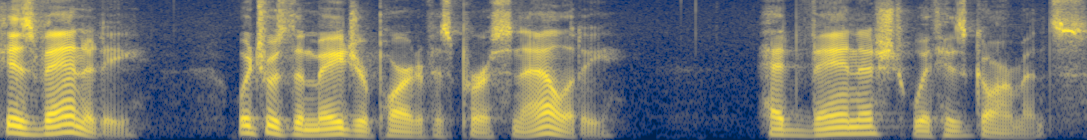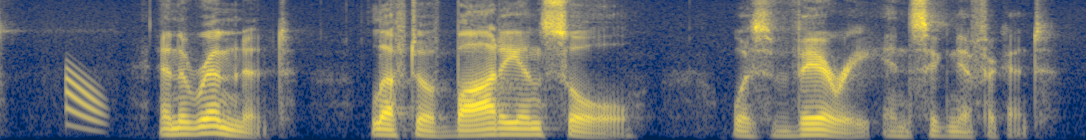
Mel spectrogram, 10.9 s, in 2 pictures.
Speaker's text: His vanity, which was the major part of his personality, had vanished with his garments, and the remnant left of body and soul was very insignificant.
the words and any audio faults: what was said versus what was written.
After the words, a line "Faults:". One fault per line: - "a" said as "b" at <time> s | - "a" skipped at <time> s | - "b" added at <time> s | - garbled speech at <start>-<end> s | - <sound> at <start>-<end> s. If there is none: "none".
His vanity, which was the major part of his personality, had vanished with his garments, and the remnant left of body and soul was very insignificant.
Faults:
- chirp at 5.8-6.0 s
